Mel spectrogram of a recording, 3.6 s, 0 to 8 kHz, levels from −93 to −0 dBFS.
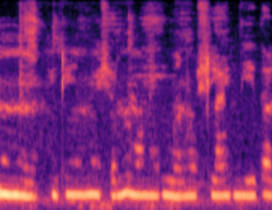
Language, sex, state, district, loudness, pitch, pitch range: Bengali, female, West Bengal, Paschim Medinipur, -17 LUFS, 220 Hz, 215-230 Hz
